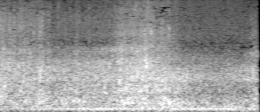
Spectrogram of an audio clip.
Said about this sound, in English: Of course, I love going to the ocean and I love the sound of the ocean, and it reminds me that I'm just one grain of sand on the beach, you know, in this world, in this universe.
